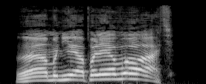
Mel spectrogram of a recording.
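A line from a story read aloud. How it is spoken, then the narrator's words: Roared again. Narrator (Russian): снова взревел Крис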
